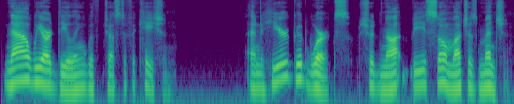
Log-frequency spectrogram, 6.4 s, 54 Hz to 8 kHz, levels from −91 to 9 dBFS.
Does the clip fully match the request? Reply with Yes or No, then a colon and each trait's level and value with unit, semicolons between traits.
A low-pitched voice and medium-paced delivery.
Yes: low, 125 Hz; average, 160 wpm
